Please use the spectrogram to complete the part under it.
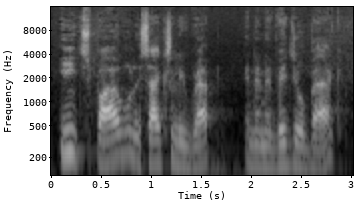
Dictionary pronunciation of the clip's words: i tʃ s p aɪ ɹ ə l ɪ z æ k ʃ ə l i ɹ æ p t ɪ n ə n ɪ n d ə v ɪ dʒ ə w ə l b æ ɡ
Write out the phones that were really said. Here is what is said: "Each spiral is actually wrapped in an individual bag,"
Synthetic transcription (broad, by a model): i tʃ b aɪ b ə l ɪ z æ k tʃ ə l i ɹ æ p t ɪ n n ɪ n d ə v ɪ dʒ ə w ə l b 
